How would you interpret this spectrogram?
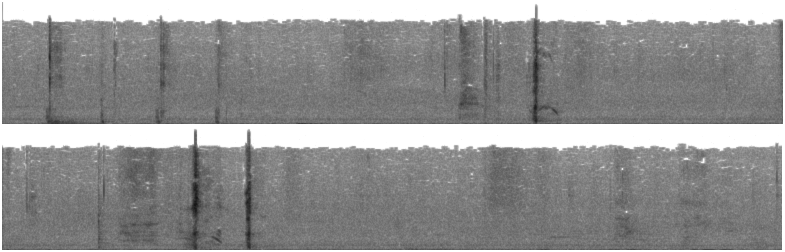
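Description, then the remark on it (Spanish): Someone clears their throat and coughs in scattered bursts, including a sharp pair of coughs near the end, separated by stretches of quiet background hum. “Y la tos no se quiere ir.”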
